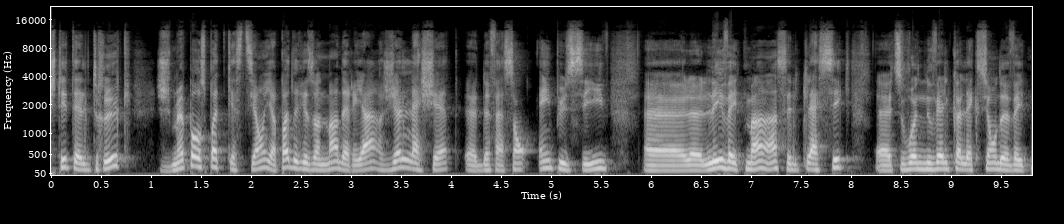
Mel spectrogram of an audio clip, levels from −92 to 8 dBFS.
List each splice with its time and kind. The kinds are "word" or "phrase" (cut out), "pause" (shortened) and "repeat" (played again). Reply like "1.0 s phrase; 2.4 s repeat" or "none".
none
